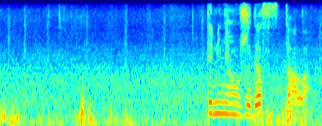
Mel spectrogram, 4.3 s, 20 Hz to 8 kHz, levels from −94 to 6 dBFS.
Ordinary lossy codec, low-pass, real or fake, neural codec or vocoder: none; 7.2 kHz; fake; vocoder, 44.1 kHz, 128 mel bands, Pupu-Vocoder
